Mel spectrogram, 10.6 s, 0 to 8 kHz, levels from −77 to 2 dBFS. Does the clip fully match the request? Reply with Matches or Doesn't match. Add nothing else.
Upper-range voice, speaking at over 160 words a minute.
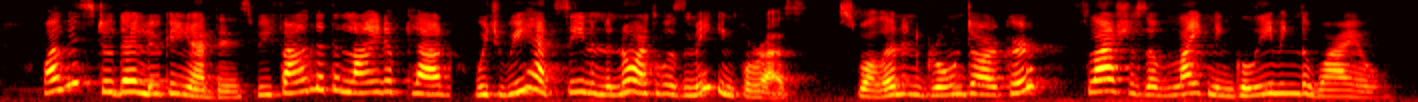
Matches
